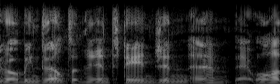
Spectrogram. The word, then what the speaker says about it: NTT: Anyway, yeah, so the game itself, it's been put together using the Entity Engine, which is spelt NTT.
